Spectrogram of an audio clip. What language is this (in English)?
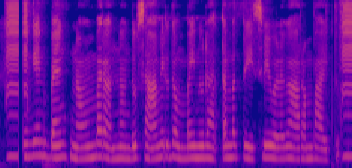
Kannada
